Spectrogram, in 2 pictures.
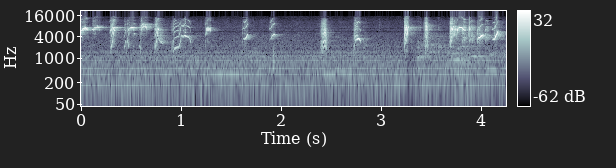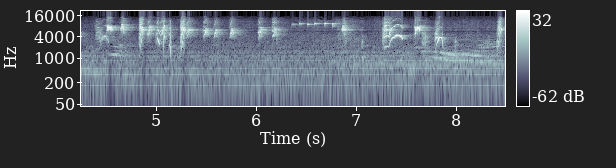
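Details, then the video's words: A cinereous tit, or konin, sings busily as training audio for silent birds: scattered high chirps build into dense clusters of piercing notes, then a thin sustained whistle and more twittering. "MASTERAN KONIN GACOR, SANGAT AMPUH BUAT PANCINGAN BUNYI KONIN YANG BISU"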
